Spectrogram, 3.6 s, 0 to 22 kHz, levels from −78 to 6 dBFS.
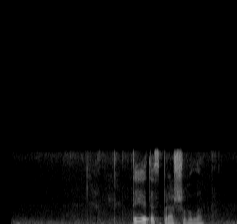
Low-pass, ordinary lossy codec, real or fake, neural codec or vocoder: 7.2 kHz; none; real; none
